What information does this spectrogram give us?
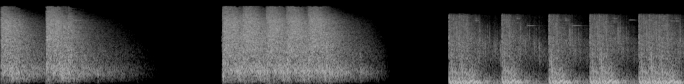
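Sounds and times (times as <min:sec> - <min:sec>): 
carbine gunshot: 0:00.0 - 0:01.4, 0:02.2 - 0:03.9, 0:04.5 - 0:06.8.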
